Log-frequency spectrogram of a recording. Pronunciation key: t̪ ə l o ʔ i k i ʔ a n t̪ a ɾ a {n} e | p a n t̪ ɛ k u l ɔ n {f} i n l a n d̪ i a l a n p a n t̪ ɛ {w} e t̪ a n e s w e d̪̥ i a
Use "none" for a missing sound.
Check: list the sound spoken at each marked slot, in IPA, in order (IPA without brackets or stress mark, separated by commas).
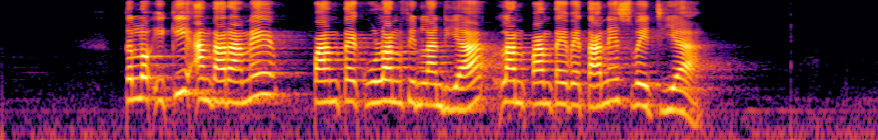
n, f, w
